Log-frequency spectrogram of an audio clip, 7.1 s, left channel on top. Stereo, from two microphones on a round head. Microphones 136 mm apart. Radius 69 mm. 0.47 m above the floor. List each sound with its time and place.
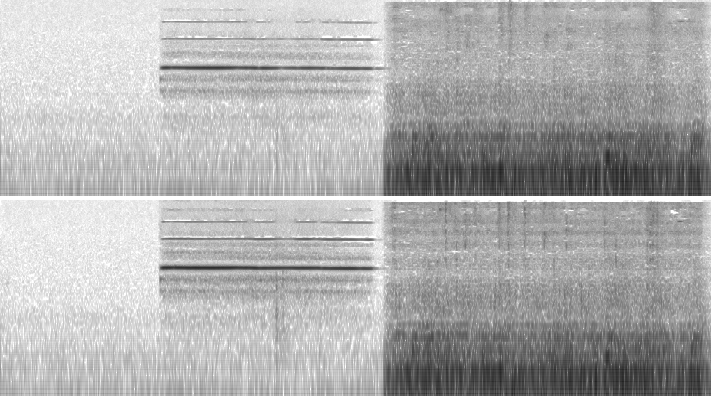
1.6 s a flute: 40° right (ahead or behind), 0.6 m
3.8 s a crack: 75° right (ahead or behind), 3 m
